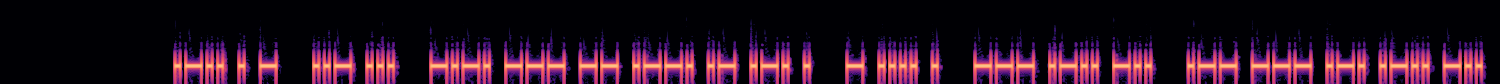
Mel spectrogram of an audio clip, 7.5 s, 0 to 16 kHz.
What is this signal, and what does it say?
Morse code, heard as a keyed tone, about 44 wpm, 700 Hz. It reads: LET US COMPARE THE OLD WORLD
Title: Sentences from Top 1300 Words 45wpm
